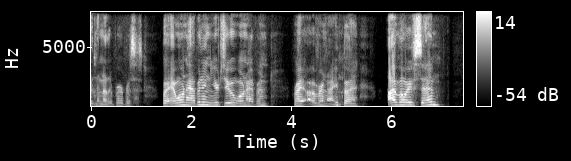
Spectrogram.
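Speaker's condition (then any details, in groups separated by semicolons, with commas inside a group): Cerebral palsy; able to speak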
